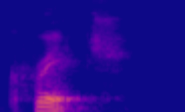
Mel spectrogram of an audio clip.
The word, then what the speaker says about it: Cruit: Well, it's spelled C-R-U-I-T. – Okay. – But all the locals will tell you it's pronounced Critch.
